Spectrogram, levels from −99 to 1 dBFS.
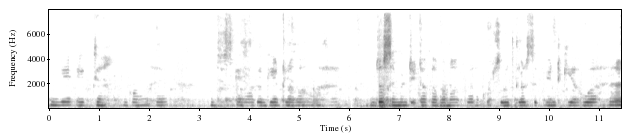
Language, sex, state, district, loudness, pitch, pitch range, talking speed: Hindi, female, Bihar, Gaya, -44 LUFS, 245 Hz, 240-250 Hz, 105 wpm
